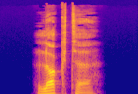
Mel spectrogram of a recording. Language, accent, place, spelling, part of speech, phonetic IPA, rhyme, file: German, Germany, Berlin, lockte, verb, [ˈlɔktə], -ɔktə, De-lockte2.ogg
- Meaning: inflection of locken: 1. first/third-person singular preterite 2. first/third-person singular subjunctive II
